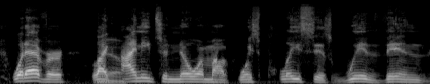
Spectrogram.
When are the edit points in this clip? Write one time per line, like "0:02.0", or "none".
none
